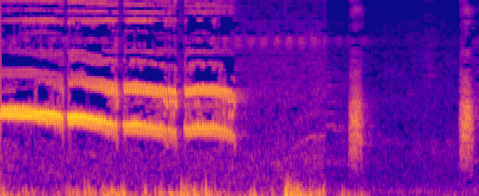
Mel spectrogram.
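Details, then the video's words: Female Chinese hwamei calling 'ro ro' to stimulate males: a strong, sustained harmonic note lasting about three seconds with slight breaks and a gentle downward slide, followed by two short separate notes and low background rumble. "Khướu mái ro ro kích trống hót căng mỗi ngày"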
